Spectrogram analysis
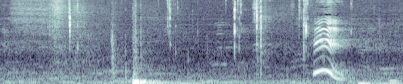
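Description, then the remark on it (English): At an anime convention, someone bites into crunchy food with one loud snap, followed by scattered crisp chewing clicks and a short murmured vocal sound near the end. “Everyone's making the. Sound in this room. So, I feel like my initial assessment of this is going to be like biting a watermelon rind was right.”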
